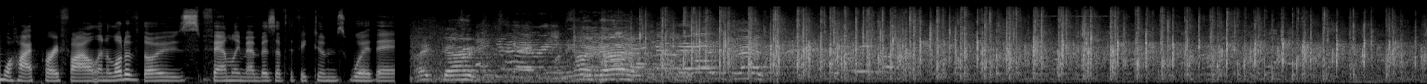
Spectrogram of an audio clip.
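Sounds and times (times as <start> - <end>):
speech: 0.0 - 6.6
supporters clapping outside: 5.6 - 14.2
supporters cheering and whooping outside: 5.8 - 9.6.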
